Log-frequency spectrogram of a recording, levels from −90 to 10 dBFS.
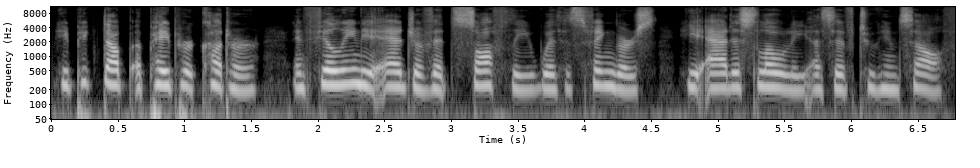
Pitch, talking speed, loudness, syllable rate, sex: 225 Hz, 205 wpm, -18 LUFS, 5.2 syllables/s, female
